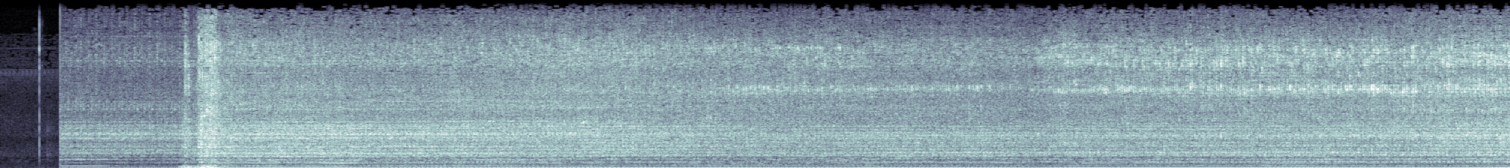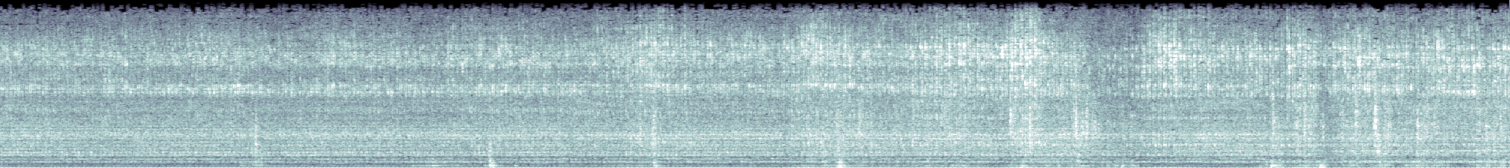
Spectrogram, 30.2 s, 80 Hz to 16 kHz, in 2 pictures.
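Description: AGT CRT23 mini skid steer's engine running steadily as the tracked machine drives, its pitch shifting a little with the throttle. It starts about half a second in, and a few short knocks sound over it.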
